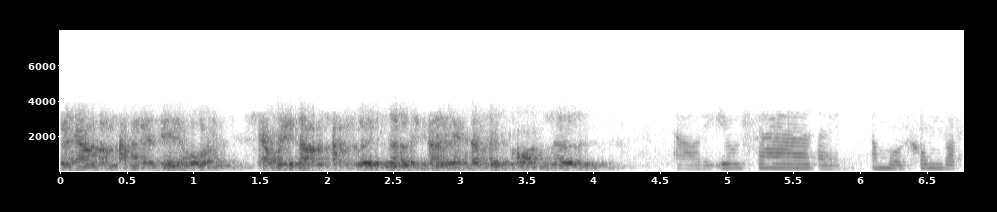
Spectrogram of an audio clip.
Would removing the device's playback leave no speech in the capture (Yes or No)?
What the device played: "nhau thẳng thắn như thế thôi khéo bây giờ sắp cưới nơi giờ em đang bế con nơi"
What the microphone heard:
No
